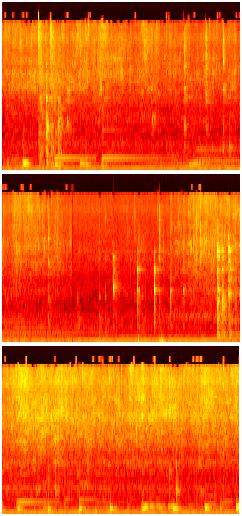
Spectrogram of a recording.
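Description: Diced potato and carrot frying and sizzling in a stainless steel pot while a wooden spoon stirs them, with scattered knocks of the spoon and pieces against the pot. About nine seconds in a plateful of potato is tipped in with a cluster of knocks, and the sizzle grows louder after it.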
